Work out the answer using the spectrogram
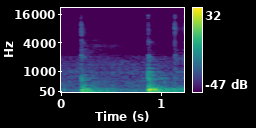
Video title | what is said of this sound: Skillard's Datsun S30 Rear Window Louver Installation | What you hear is my finger actually tapping on the aluminum, but you don't hear the rattling you can get from louvers.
